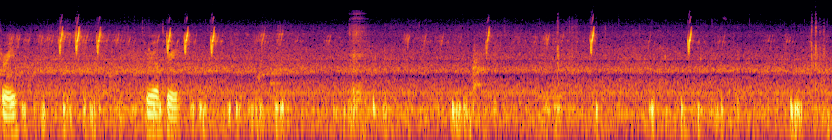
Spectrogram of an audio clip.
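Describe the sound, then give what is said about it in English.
Bird calls: many short, high chirps repeat irregularly throughout over a low, rumbling background. “This is bird”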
